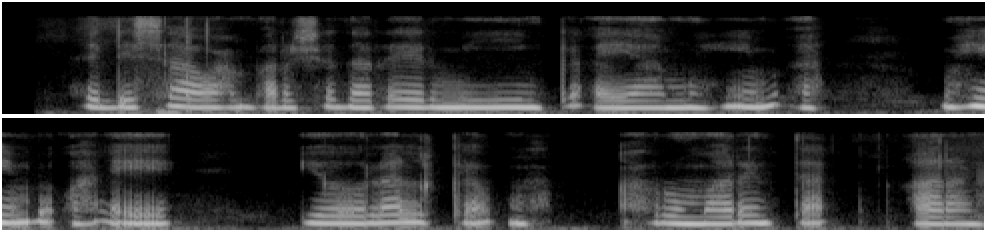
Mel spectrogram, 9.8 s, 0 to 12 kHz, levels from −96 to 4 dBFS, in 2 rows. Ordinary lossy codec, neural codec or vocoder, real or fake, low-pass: MP3, 64 kbps; none; real; 7.2 kHz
